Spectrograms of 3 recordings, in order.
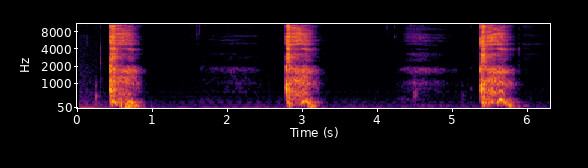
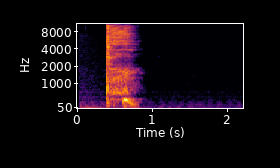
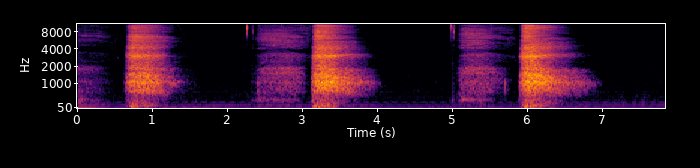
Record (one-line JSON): {"three_cough_length": "6.3 s", "three_cough_amplitude": 32768, "three_cough_signal_mean_std_ratio": 0.32, "cough_length": "2.2 s", "cough_amplitude": 32768, "cough_signal_mean_std_ratio": 0.31, "exhalation_length": "7.9 s", "exhalation_amplitude": 24947, "exhalation_signal_mean_std_ratio": 0.38, "survey_phase": "beta (2021-08-13 to 2022-03-07)", "age": "45-64", "gender": "Female", "wearing_mask": "No", "symptom_none": true, "smoker_status": "Never smoked", "respiratory_condition_asthma": true, "respiratory_condition_other": false, "recruitment_source": "REACT", "submission_delay": "4 days", "covid_test_result": "Negative", "covid_test_method": "RT-qPCR", "influenza_a_test_result": "Negative", "influenza_b_test_result": "Negative"}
